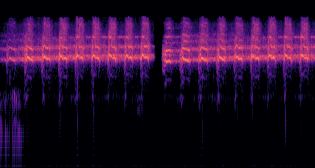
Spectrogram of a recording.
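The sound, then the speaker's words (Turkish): A secretary bird, a long-legged bird, calls in a loud, rapid string of harsh, pulsing notes, broken by one brief pause before the rhythmic series resumes. No one speaks. “Bu da sekreter kuşumuz. Uzun bacaklı kuşumuz.”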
